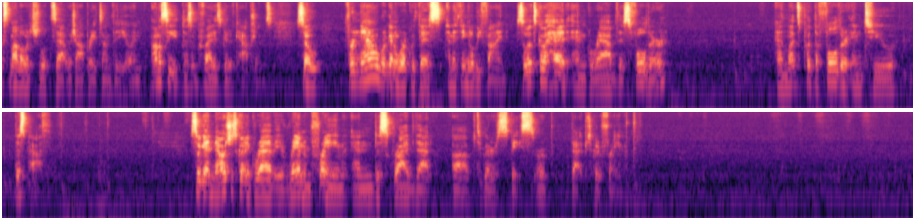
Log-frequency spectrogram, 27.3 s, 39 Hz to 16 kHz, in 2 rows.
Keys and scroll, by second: 15.1 super+v, 23.0 shift+Return.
